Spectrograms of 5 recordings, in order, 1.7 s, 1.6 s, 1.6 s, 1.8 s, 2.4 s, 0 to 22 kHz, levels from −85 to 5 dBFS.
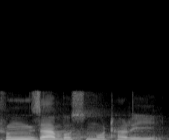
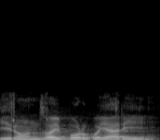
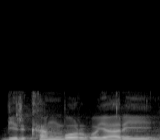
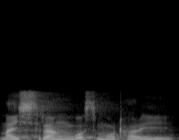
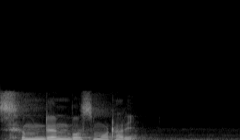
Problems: none marked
